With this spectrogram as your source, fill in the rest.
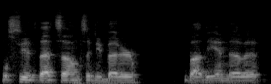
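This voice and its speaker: A man's voice: low voice, little pitch movement, quick pace. A man hosting a game livestream, chatting casually and rambling informally to viewers, with a tinny, slightly echoing sound as if in an untreated room. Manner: informal, rambling, mildly profane. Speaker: livestream host, gamer. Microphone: streaming microphone.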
